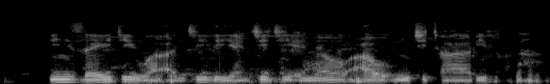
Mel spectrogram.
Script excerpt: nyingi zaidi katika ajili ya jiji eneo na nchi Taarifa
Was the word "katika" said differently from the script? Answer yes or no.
yes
